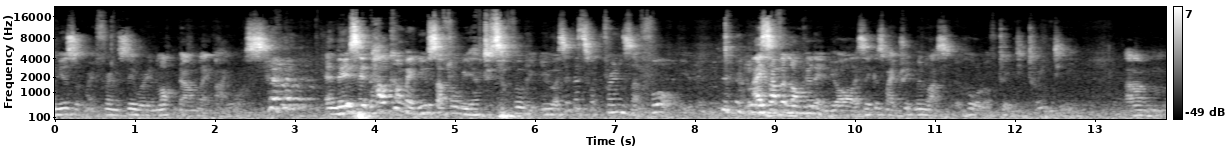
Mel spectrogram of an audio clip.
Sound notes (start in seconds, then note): 2.6 laughter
